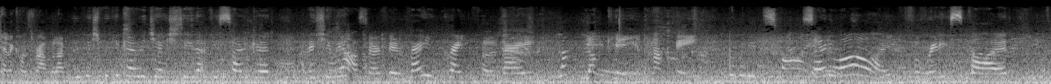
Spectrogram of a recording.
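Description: A woman talking, with the steady low drone of an airliner cabin underneath.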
